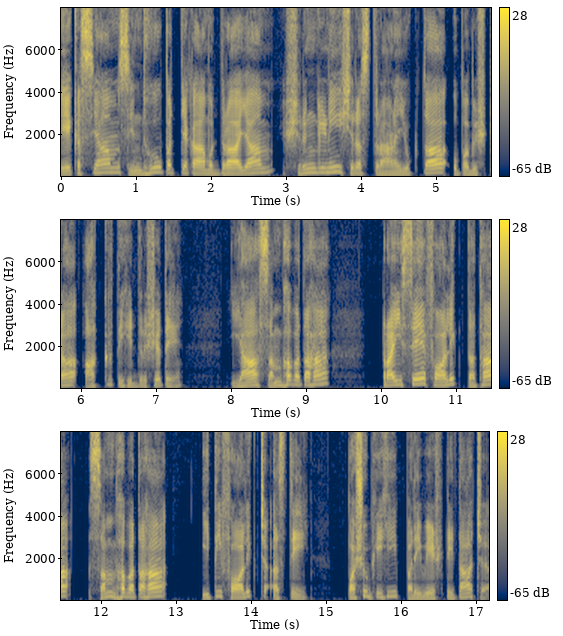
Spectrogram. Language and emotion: Sanskrit, neutral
